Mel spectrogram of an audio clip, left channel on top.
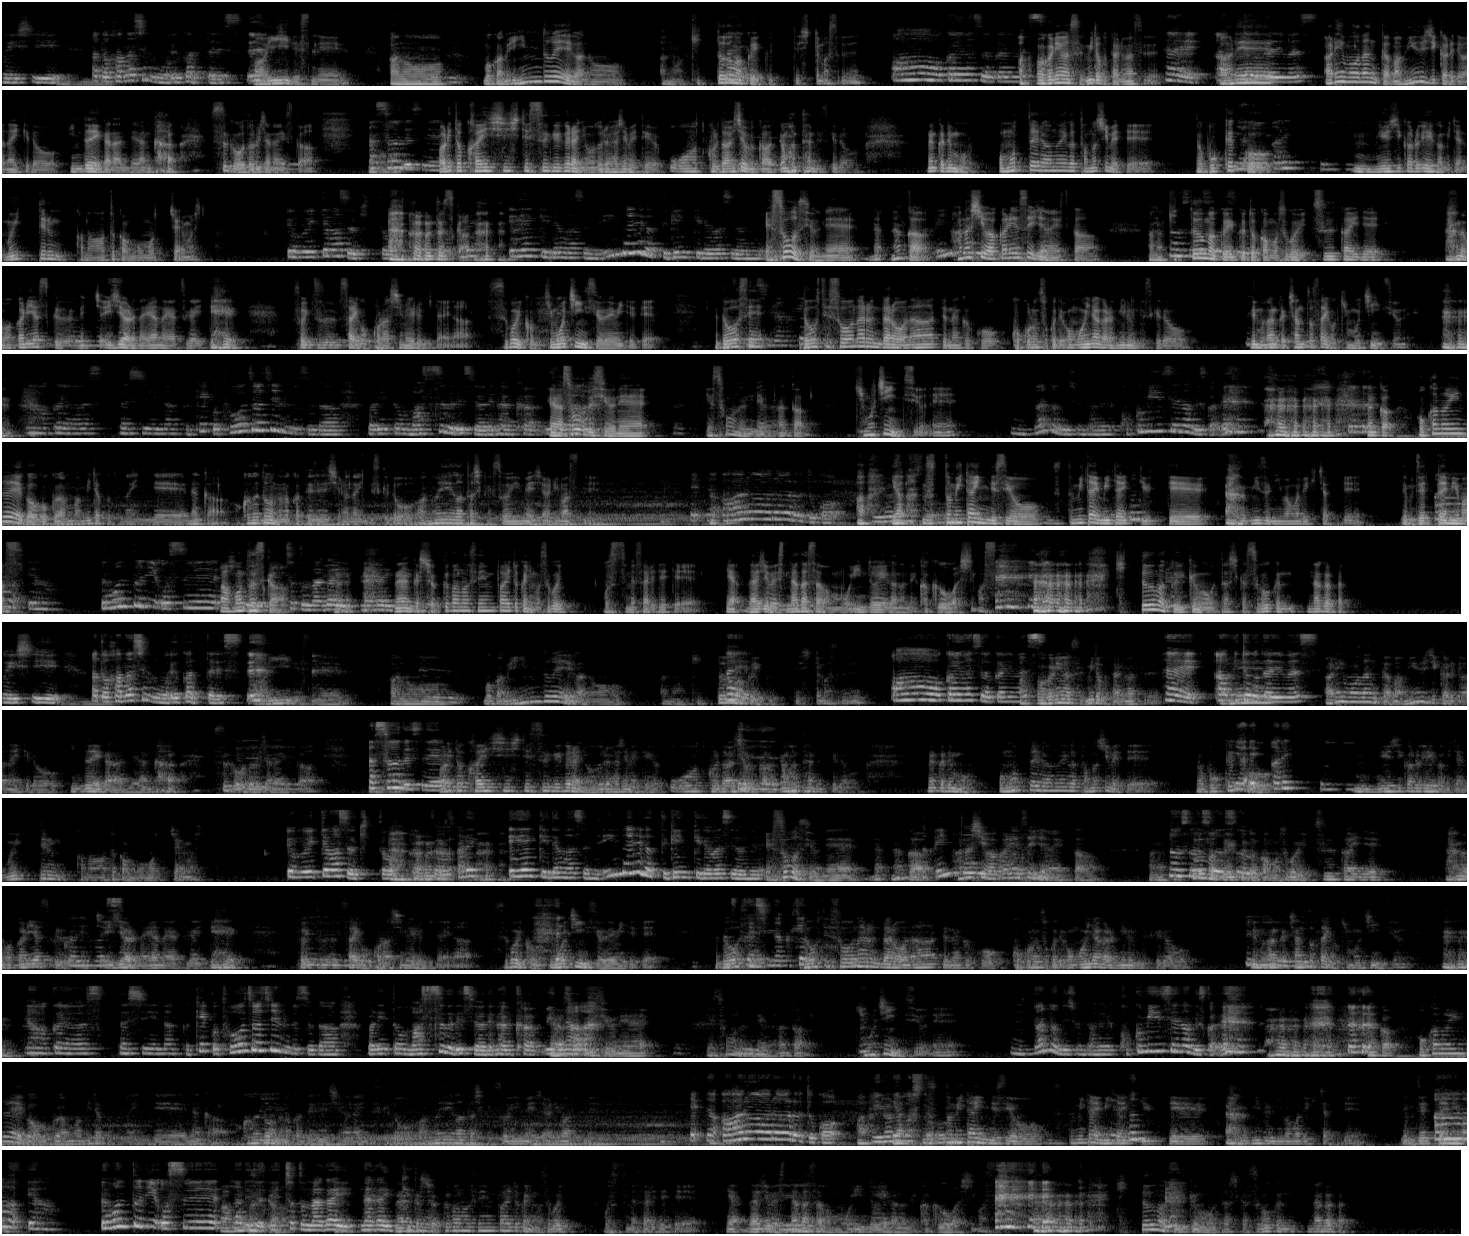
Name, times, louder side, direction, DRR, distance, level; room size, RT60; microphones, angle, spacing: voice 1, 0.0-2.7 4.2-4.6 7.2-7.5 8.9-10.3 11.6-13.0 17.0-17.7 18.3-19.1 22.0-22.4 27.0-27.6 27.8-28.3 32.1-34.1 34.4-37.0 38.2-38.4 38.6-39.8 41.0-41.8 44.1-45.0 47.0-47.7 49.3-49.6 51.2-52.6 56.4-57.1 58.8-64.6 65.9-66.3 67.2-67.3 68.7-71.1 71.7-72.4 75.8-76.0 79.8-81.6 81.9-82.7 84.3-84.8 87.6-88.4 88.9-92.3 95.6-96.0 97.8-98.4 99.5-99.7, right 4 dB, 45° right, 0.3 m, -30 dB
voice 2, 0.6-1.0 2.5-3.5 3.9-4.4 4.8-6.2 6.6-7.6 7.9-8.6 10.3-11.6 12.2-12.7 13.2-18.6 19.0-23.6 23.9-24.4 24.6-26.2 26.6-27.3 28.1-31.3 33.2-34.2 36.9-40.3 40.8-41.6 41.9-43.1 43.7-50.8 51.1-51.6 52.0-55.8 56.4-58.0 58.3-59.0 64.1-65.0 65.3-66.7 67.1-68.1 71.2-72.5 72.8-79.3 80.5-80.6 81.8-86.9 87.2-88.0 90.1-90.8 91.2-93.5 93.9-94.9 95.1-97.8 98.2-101.2, left 4 dB, 50° left, 0.3 m, -31 dB
Car passing by, 72.5-85.0 85.3-87.8, equal, 5° left, 0.7 m, -43 dB
2.3 x 2.2 x 3.7 m
head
